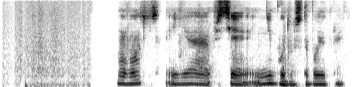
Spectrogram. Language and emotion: Russian, neutral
